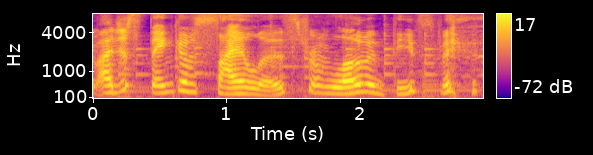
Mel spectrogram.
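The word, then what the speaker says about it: Sylus: At first I thought it was like sillus or something cuz it's spelled s i l u s. But it's it's silus. It's it's fate. I know. He's called silus.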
